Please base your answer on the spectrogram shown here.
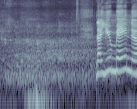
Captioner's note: laughter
